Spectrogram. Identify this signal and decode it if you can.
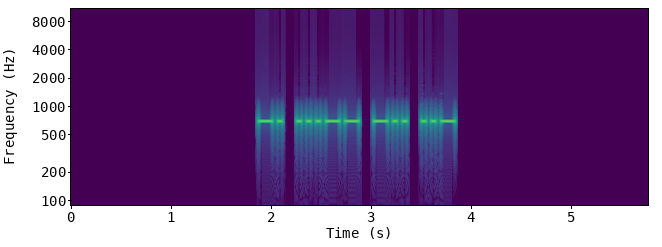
Morse code, heard as a keyed tone, about 25 wpm, 700 Hz. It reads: N3DU
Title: USA Call Signs - 4 Characters - 25wpm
